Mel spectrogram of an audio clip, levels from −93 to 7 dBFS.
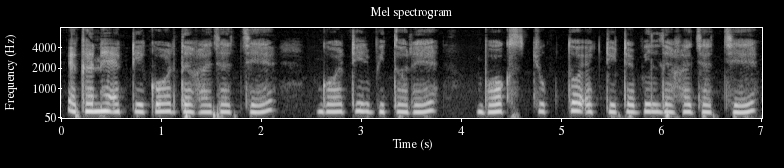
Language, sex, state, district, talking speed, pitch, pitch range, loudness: Bengali, female, Assam, Hailakandi, 105 wpm, 240 Hz, 235-250 Hz, -18 LUFS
